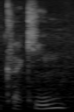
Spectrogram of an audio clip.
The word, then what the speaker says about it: Kraken: think one of my current party members, real mad beef with you say the Kraken or the Kraken? It's pronounced the Krakin.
